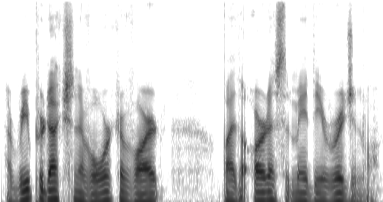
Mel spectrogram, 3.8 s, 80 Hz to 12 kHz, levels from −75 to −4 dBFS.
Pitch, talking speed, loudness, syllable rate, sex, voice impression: 95 Hz, 220 wpm, -20 LUFS, 6.8 syllables/s, male, masculine, slightly old, thick, cool, calm, wild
